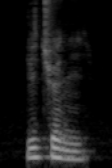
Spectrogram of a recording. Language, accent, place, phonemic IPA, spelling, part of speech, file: French, France, Paris, /li.tɥa.ni/, Lithuanie, proper noun, LL-Q150 (fra)-Lithuanie.wav
- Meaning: alternative form of Lituanie: Lithuania (a country in northeastern Europe)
